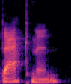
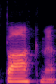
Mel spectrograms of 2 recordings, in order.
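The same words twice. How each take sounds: First: The first syllable does not sound like 'bar'. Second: The first syllable sounds like 'bar'. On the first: The speaker calls it wrong. "instead of Bachman" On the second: The speaker calls it right. "I'm pretty sure it's a bar"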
